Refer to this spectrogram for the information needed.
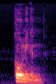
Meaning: plural of koning
- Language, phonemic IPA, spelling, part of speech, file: Dutch, /ˈkonɪŋə(n)/, koningen, noun, Nl-koningen.ogg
